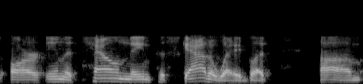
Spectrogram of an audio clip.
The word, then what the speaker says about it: Piscataway: in a town named Piscataway but um I've heard national uh uh announcers call it piscatway and I'm just I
